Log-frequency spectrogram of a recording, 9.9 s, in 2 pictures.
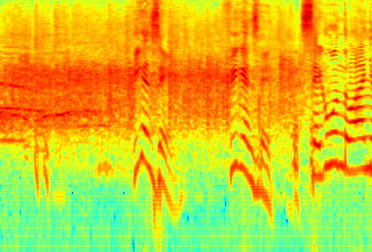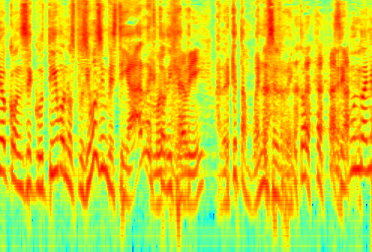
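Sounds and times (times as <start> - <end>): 
audience applause: 0.0 - 5.0
laughter: 0.3 - 1.0, 8.4 - 9.9
speech: 0.5 - 0.9, 1.8 - 2.5, 3.1 - 9.9.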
